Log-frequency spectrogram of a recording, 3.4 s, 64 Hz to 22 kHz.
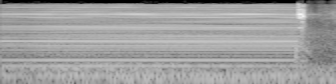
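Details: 2000 Johnson 115 outboard trim/tilt motor, the one that had been repaired: steady, even electric hum at constant pitch for about three seconds, then a clean stop; the sound a healthy trim motor should make.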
